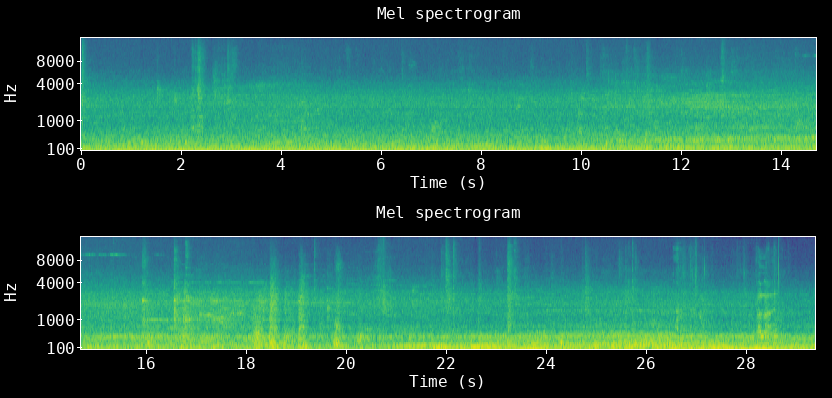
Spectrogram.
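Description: Steady engine and road rumble heard from inside a city bus, with scattered rattles and knocks from the cabin. The low rumble grows louder over the last few seconds.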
